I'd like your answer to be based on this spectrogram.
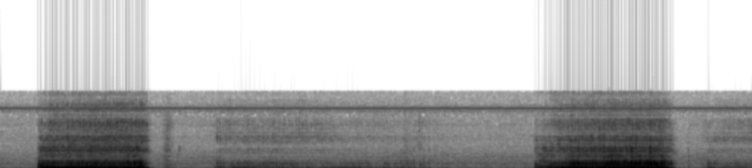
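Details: Fila Brasileiro (Brazilian Mastiff) snoring while asleep in bed: two long, loud, rumbling snores, each about two seconds, with quieter breathing between.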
